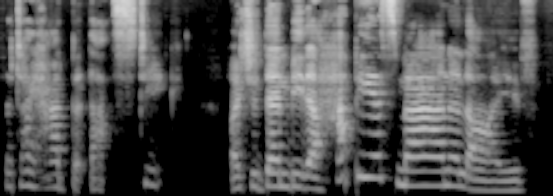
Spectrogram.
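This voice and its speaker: A woman's voice: fairly high pitch, very animated, moderate pace, bright, forceful tone. A woman voicing a foolish, eager man who trades everything away in a folktale. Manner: eager, wishful, easily delighted. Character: foolish, eager, gullible old-fashioned man.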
